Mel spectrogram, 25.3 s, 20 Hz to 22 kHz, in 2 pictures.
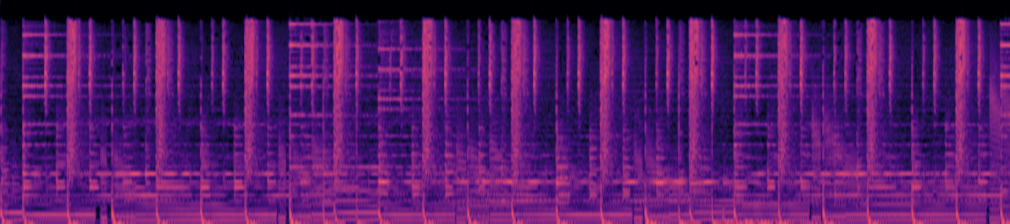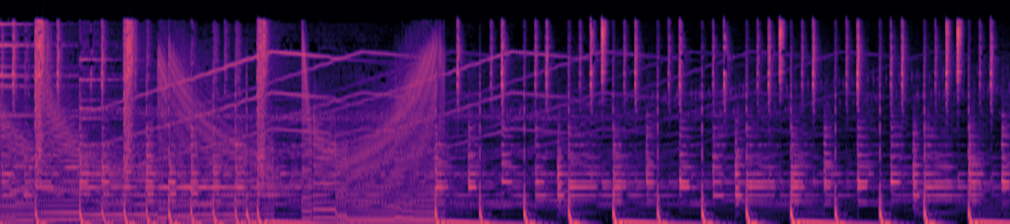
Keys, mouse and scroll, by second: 0.1 middle click, 0.4-0.7 scroll up 2, 1.8-5.8 drag, 7.4-9.7 drag, 10.4 1, 11.0 2, 11.4 3, 15.6-18.2 drag, 19.2 click, 20.4 3, 20.8 5, 22.4-24.1 drag, 24.5-25.2 drag.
